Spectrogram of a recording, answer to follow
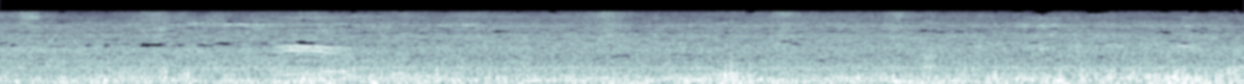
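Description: Steady low outdoor rumble of wind and traffic noise on a phone microphone, with faint voices in the background.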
